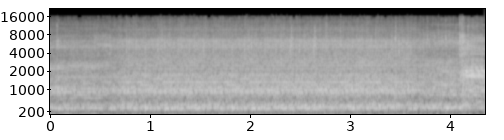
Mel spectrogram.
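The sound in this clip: Electric mixer beating Italian cream cake batter with about a cup of added coconut: a steady, high mechanical whir running continuously at even loudness, with no talking.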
